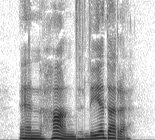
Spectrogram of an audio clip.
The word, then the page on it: guide: /ɡaɪd/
